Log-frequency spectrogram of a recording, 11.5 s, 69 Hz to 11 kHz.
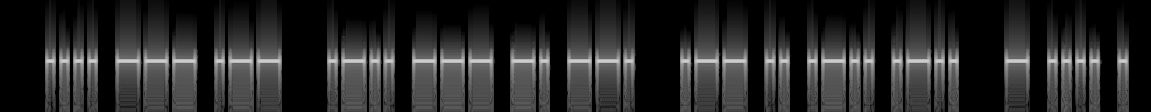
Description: Morse code, heard as a keyed tone, about 17 wpm, 700 Hz. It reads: HOW LONG WILL THE
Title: Sentences from Top 1000 Words - Review Part 5 - 17wpm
